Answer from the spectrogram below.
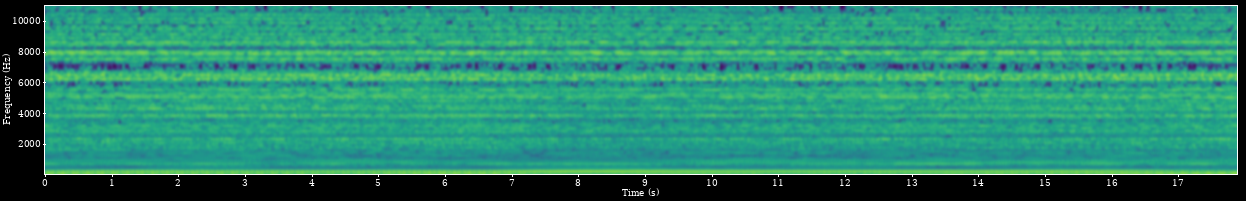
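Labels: Multiple tones drone loudly at the same time. 0:00.0 - 0:17.9

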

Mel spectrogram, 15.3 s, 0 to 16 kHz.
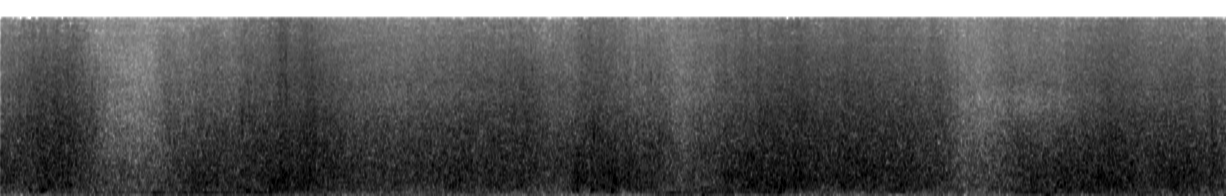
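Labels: Ocean waves calmly rise and collapse on the beach. 0:00.0 - 0:15.3
Distant strong wind. 0:12.9 - 0:15.3

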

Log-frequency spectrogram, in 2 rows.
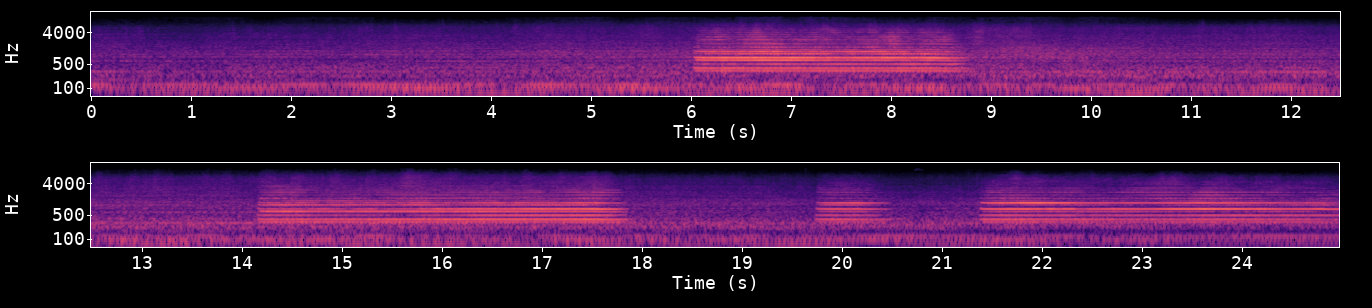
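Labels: A loud, continuous humming noise emitted by an engine. 0:00.0 - 0:06.0
A train horn sounds continuously with a loud, reverberating tone. 0:05.9 - 0:08.9
A loud, continuous humming noise emitted by an engine. 0:08.8 - 0:14.1
A train horn sounds continuously with a loud, reverberating tone. 0:14.0 - 0:17.9
A loud, continuous humming noise emitted by an engine. 0:17.9 - 0:19.7
A train horn sounds loudly and reverberates in a uniform manner. 0:19.7 - 0:20.6
A loud, continuous humming noise emitted by an engine. 0:20.6 - 0:21.4
A train horn sounds continuously with a loud, reverberating tone. 0:21.4 - 0:25.0

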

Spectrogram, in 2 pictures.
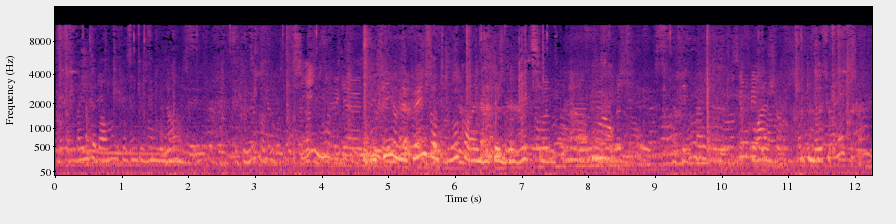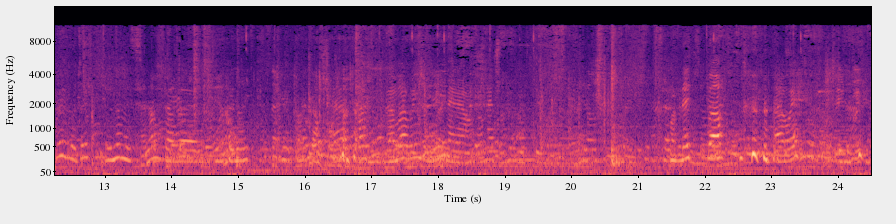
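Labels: Women are chatting energetically with each other. 0:00.0 - 0:24.5
A woman giggles joyfully. 0:16.3 - 0:17.4
A woman giggles joyfully. 0:22.6 - 0:23.7

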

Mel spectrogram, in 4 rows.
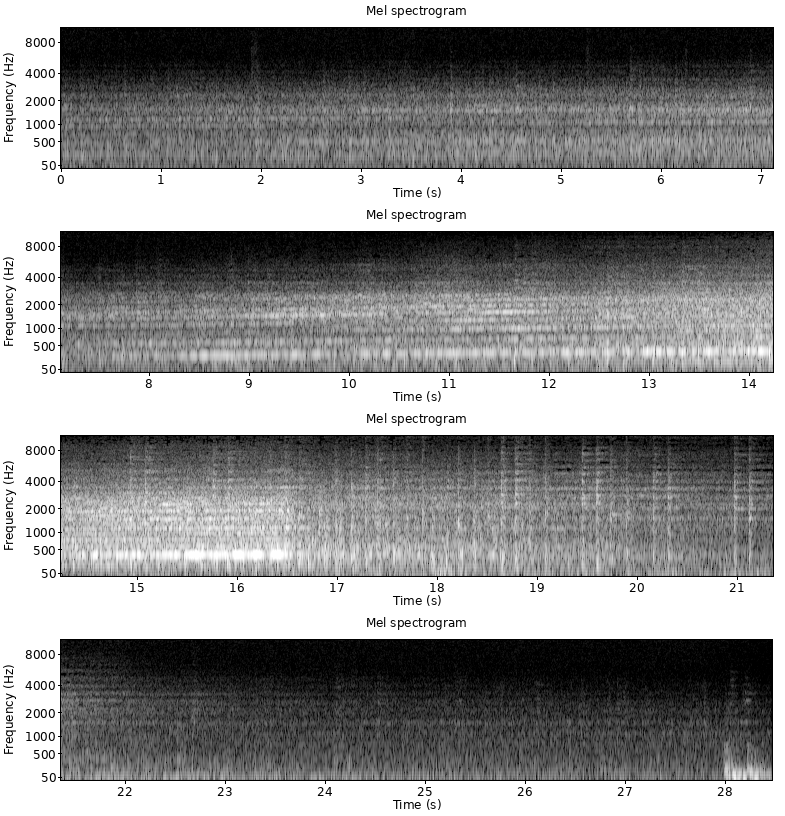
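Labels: A train approaches with increasing sound. 0:00.0 - 0:16.8
A train sound gradually decreases as it moves away. 0:16.2 - 0:27.9
Train wheels rolling over rails. 0:27.9 - 0:28.5

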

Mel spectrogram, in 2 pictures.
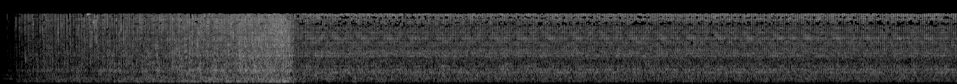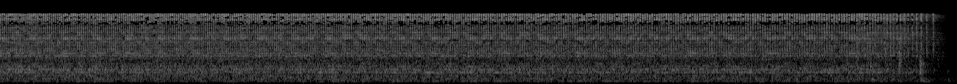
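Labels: Pedals turning on a bike. 0:00.0 - 0:03.2
A bicycle chain whirrs. 0:03.1 - 0:13.9
A bicycle chain spins and gradually slows down. 0:14.0 - 0:19.1

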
